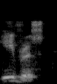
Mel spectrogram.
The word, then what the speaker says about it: Everest: hint from george everest i gather correct pronunciation is everest measured the repeated these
